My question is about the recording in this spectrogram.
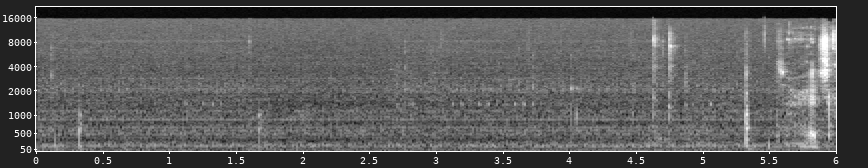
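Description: A few faint, separate computer mouse clicks over a steady low hum.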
